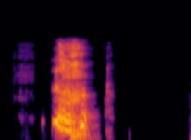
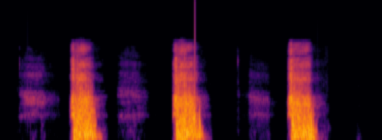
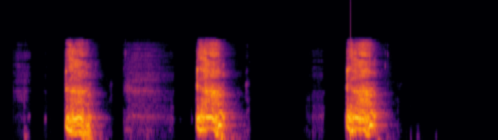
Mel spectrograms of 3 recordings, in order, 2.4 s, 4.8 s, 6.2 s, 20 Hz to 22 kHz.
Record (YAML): cough_length: 2.4 s
cough_amplitude: 29321
cough_signal_mean_std_ratio: 0.35
exhalation_length: 4.8 s
exhalation_amplitude: 29052
exhalation_signal_mean_std_ratio: 0.38
three_cough_length: 6.2 s
three_cough_amplitude: 29280
three_cough_signal_mean_std_ratio: 0.36
survey_phase: beta (2021-08-13 to 2022-03-07)
age: 45-64
gender: Female
wearing_mask: 'No'
symptom_none: true
smoker_status: Never smoked
respiratory_condition_asthma: false
respiratory_condition_other: false
recruitment_source: REACT
submission_delay: 2 days
covid_test_result: Negative
covid_test_method: RT-qPCR
influenza_a_test_result: Negative
influenza_b_test_result: Negative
